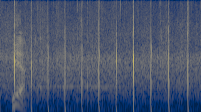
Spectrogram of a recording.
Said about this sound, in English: Give God a hand clap. Don't halfway do that.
